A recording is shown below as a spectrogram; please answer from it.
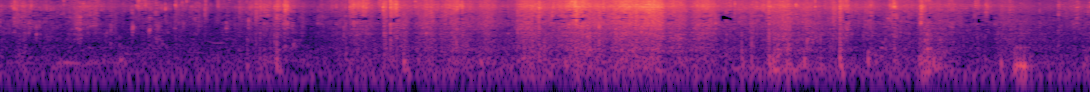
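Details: Chrouk Kandorl pigs, as they are called in Cambodian, on a farm in Cambodia eating banana leaves. Low, soft grunts and snuffles come through amid steady rustling and chewing noise, with a few sharper clicks.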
